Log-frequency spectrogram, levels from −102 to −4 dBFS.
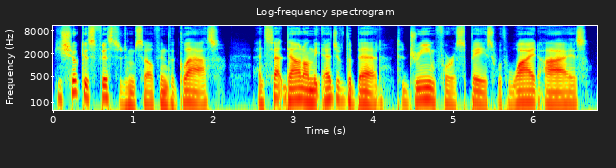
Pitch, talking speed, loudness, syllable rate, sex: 105 Hz, 230 wpm, -21 LUFS, 4.8 syllables/s, male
